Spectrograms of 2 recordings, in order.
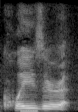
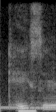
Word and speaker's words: Kaser: And she would just say that, and for the first couple of days, I was like, oh, that's not how you say my name. It's actually Kaser.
